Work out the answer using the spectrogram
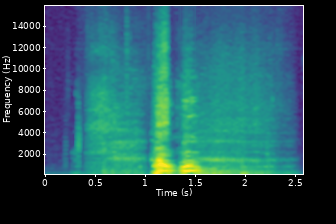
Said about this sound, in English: I don't know what Duke the dog is barking at. He just got a hair up his ass.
